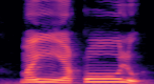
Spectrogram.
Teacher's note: مَن یقول، لام کو نہیں کھینچنا، دھیان کیجئے. مَن یقول، قاف کو موٹا پڑھیں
